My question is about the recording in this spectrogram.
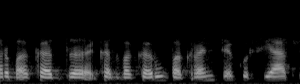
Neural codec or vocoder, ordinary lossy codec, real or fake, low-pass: none; MP3, 32 kbps; real; 3.6 kHz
